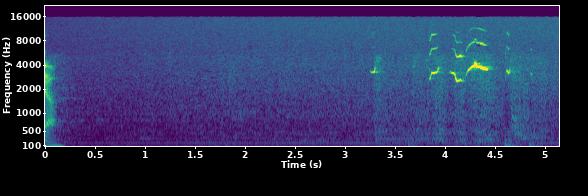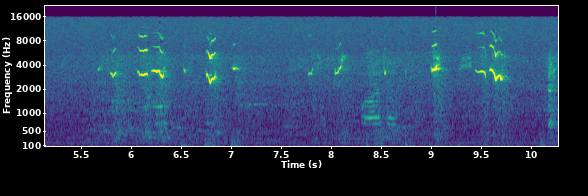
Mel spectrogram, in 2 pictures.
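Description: Whiteboard marker squeaking against the board as Arabic script is written: short high chirps in clusters from about three seconds in, over a steady low hum.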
